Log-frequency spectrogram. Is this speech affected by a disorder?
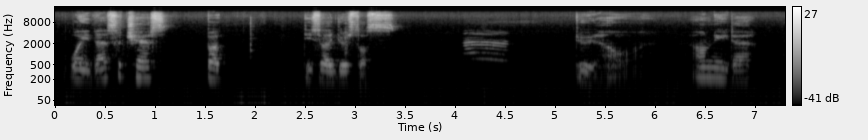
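No.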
